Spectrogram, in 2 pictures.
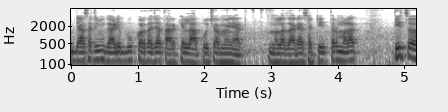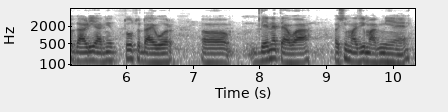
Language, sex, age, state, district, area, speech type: Marathi, male, 18-30, Maharashtra, Yavatmal, rural, spontaneous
